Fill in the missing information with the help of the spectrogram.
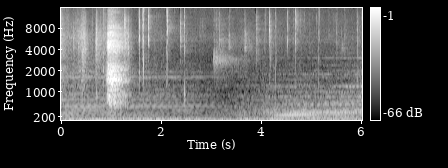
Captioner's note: Candace re-enactor gasping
